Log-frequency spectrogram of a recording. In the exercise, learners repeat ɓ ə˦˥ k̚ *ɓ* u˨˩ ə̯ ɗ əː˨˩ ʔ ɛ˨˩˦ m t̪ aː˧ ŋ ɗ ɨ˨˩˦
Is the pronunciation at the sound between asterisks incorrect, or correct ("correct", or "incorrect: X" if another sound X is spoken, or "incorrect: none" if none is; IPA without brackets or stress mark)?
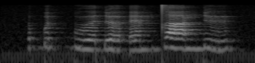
correct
